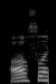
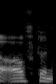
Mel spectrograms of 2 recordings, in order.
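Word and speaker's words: often: ऑफन या ऑफ्टन, इसे दोनों तरह से प्रोनाउंस किया जाता है।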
